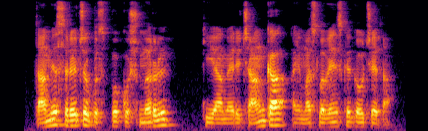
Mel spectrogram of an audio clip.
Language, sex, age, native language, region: Slovenian, male, 30-49, Slovenian, Posavska region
